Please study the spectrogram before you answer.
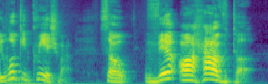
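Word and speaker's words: ואהבת: Now, again, if we look in Kriya Shema, so ve'ahavta, the shva under the vav, that is a shva na. It's a shva in the beginning of the word. Ve, you pronounce it.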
